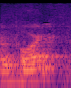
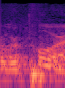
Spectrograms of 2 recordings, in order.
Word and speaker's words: Report: Tyson has been a frequent guest on the Colbert Report, or rapport, I guess, is the proper pronunciation.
